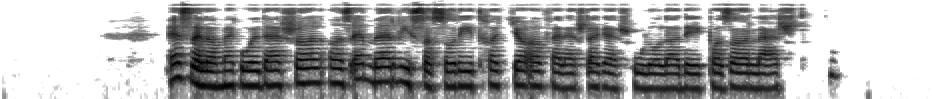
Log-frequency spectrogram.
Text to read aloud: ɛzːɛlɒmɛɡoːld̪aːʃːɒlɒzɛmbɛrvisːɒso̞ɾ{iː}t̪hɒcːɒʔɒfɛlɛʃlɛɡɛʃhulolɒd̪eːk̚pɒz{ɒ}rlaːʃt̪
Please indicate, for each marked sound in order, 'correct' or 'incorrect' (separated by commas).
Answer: correct, correct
